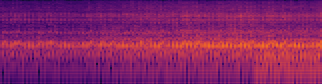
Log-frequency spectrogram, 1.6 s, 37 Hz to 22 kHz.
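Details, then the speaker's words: Mercedes-Benz S500 air suspension compressor, run by raising the suspension: harsh, steady electric buzz growing louder, far too loud for the car; failing compressor, replaced with a remanufactured unit. "all right so if you want to get the air compressor working you just have to put the suspension up a little bit and you can hear right away right there this is not exactly how quiet a Mercedes-Benz should be"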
